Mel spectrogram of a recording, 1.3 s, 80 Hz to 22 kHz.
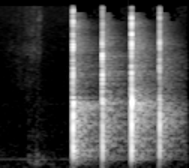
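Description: Five sharp hand claps in a steady, even rhythm follow a brief near-silence, each clap crisp and loud with a quick decay, like one person clapping alone, giving a round of applause for Black History Month 2019.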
